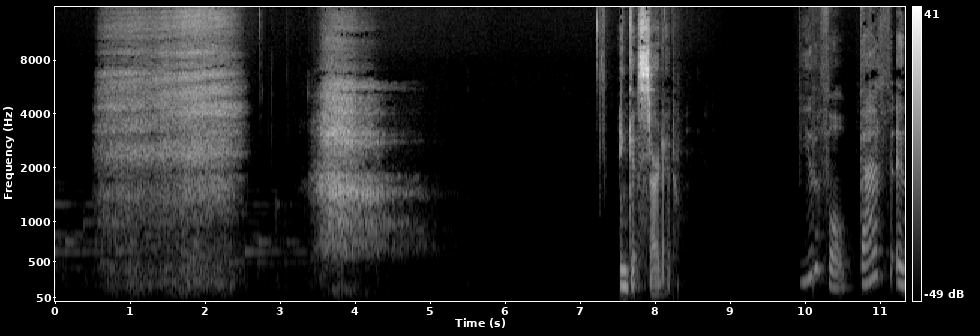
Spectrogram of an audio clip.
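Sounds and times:
person taking a deep breath: 0.5s - 2.6s, 3.4s - 5.2s
speech: 7.5s - 8.4s, 10.0s - 11.3s.

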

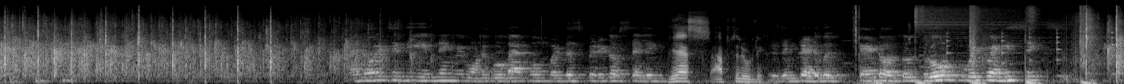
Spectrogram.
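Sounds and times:
audience clapping for everyone who took part: 0.0s - 5.2s, 10.6s - 11.2s
speech: 3.6s - 11.2s.

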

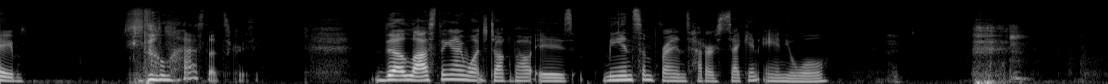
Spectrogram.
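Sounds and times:
speech: 0.0s - 0.4s, 1.2s - 9.0s, 9.7s - 10.3s
faint breathy sounds: 3.0s - 3.7s, 8.4s - 9.1s
rough gruff throat clearing: 9.8s - 10.4s.

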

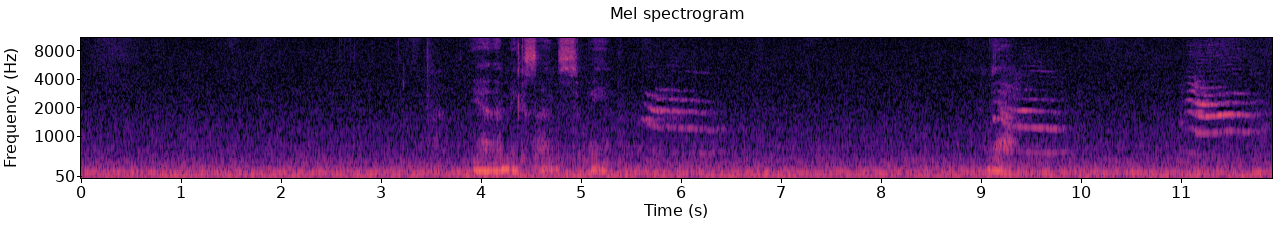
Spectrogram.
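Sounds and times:
steady low hum: 0.0s - 11.8s
speech: 3.9s - 5.5s
cat meowing: 5.6s - 6.4s, 9.2s - 9.9s, 11.0s - 11.8s.

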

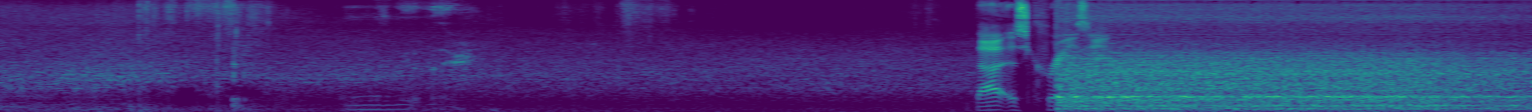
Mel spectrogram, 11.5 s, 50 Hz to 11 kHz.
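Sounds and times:
speech: 7.3s - 9.0s
low droning roar inside an airplane cabin from a passenger video: 7.9s - 11.4s.

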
